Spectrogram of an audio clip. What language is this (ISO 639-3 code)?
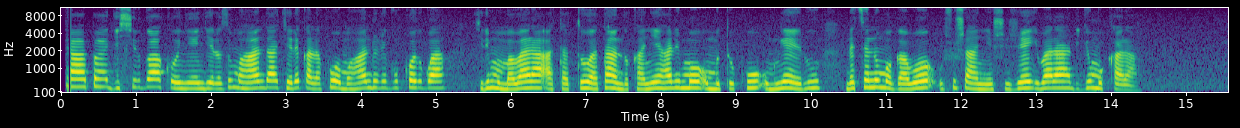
kin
